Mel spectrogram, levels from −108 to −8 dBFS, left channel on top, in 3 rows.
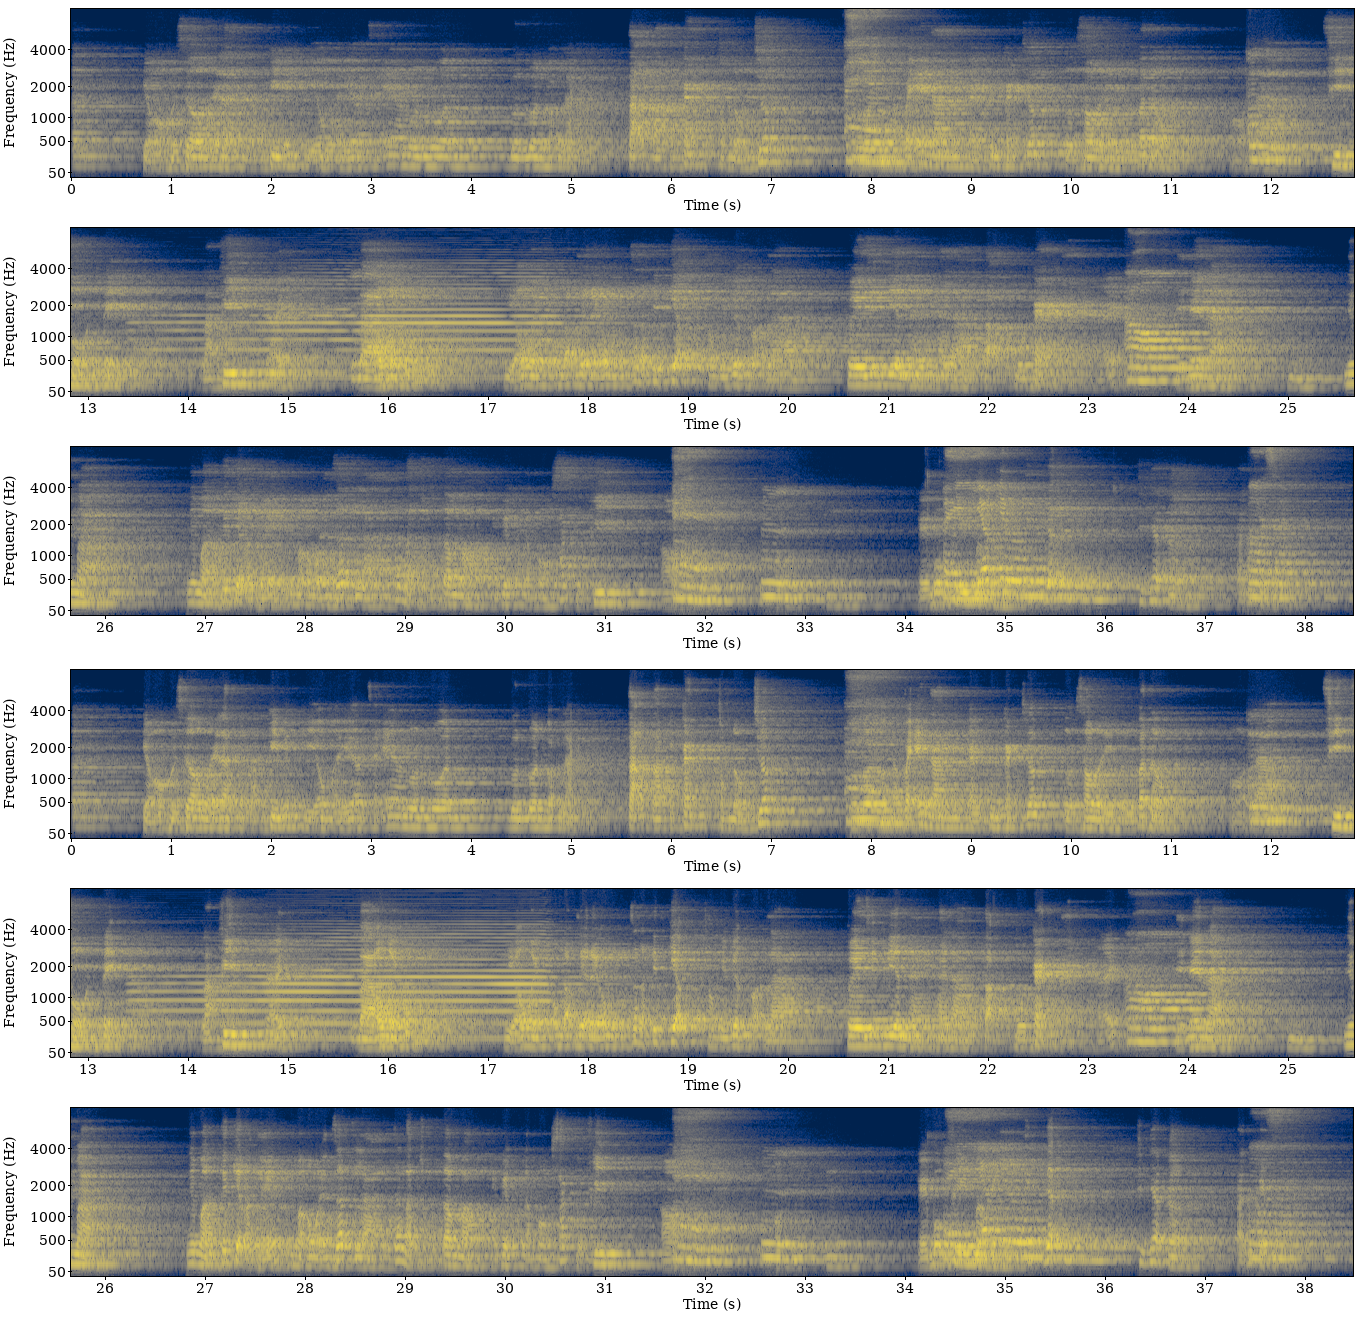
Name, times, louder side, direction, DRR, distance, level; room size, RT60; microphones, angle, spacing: voice 1, 0.7-4.0 4.4-5.0 5.6-7.0 7.8-11.0 11.6-12.1 12.5-13.7 14.1-15.0 15.7-16.4 17.2-20.1 20.6-23.3 23.9-24.4 25.0-25.2 25.6-25.9 26.8-31.1 31.6-31.8 32.7-32.8 33.2-33.4 34.1-35.1 35.4-35.5 36.3-36.8 37.3-37.7, right 2 dB, 80° right, 0 dB, 0.7 m, -25 dB
voice 2, 7.7-8.1 11.7-12.2 15.6-16.0 23.4-24.0 31.7-32.1 32.5-33.0 34.4-36.0 37.4-37.9, left 2 dB, 35° left, -2 dB, 0.9 m, -24 dB
Wind instrument woodwind instrument, 13.4-17.7, right 4 dB, 35° right, 0.4 m, -28 dB
12.0 x 6.1 x 3.5 m, 2.6 s
head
